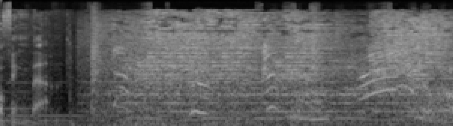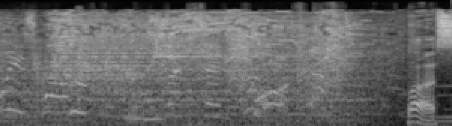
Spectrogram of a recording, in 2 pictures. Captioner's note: grunting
